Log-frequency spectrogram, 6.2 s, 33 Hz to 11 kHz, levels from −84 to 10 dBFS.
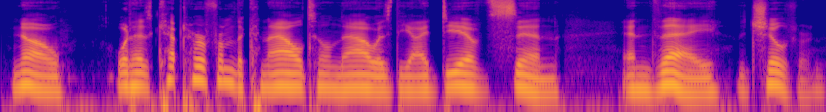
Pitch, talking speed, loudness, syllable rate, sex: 115 Hz, 185 wpm, -17 LUFS, 4.4 syllables/s, male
